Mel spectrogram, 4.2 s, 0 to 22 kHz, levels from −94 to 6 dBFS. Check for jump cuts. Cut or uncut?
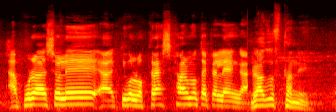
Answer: cut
